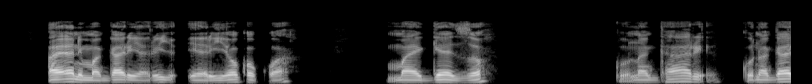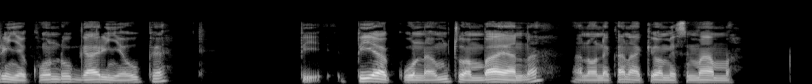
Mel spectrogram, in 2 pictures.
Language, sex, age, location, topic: Swahili, male, 18-24, Kisii, finance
